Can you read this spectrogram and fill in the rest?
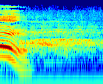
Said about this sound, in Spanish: ¿Cuántos aplauden a nuestro todopoderoso Dios? Qué lindo ese grito de júbilo. Otro más fuerte.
